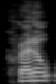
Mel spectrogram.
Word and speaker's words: Credo: it I like that I say Credo because I was such an Assassin's Creed Fanboy when I was younger and I just remember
